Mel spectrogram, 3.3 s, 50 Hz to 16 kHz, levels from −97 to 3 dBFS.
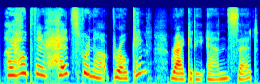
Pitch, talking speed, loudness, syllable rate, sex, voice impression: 295 Hz, 185 wpm, -20 LUFS, 5.3 syllables/s, female, feminine, adult-like, powerful, slightly cute, slightly unique, slightly intense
